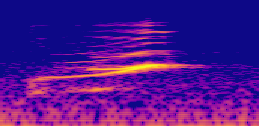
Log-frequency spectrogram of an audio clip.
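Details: Adult voice; biphonia.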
